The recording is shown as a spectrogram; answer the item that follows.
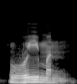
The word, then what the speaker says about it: woman: जब singular number में ये वर्ड होता है तो इसको वुमन बोला जाता है और जब ये प्लूरल नंबर में होता है तो इसको वीमन बोला जाता है। तो प्रोनाउंसिएशन का आप इसका खास ध्यान रखना।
